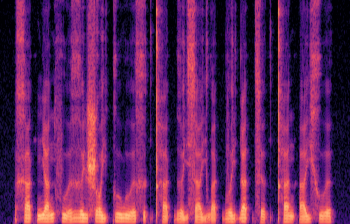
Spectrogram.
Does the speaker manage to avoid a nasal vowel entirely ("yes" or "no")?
yes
